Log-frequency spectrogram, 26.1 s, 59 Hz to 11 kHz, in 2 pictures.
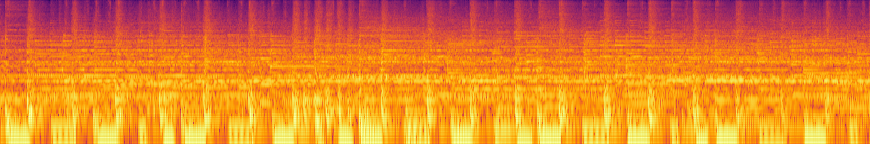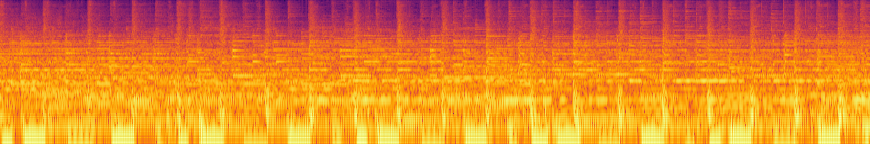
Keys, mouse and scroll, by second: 0.9 middle click, 1.4 shift+middle click, 2.7 click, 2.9 z, 3.9 z, 5.0 click.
